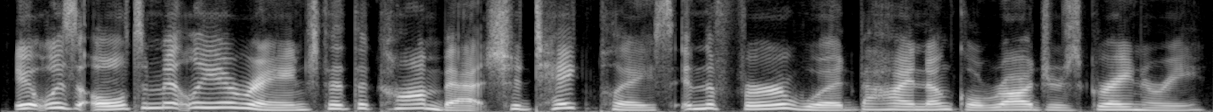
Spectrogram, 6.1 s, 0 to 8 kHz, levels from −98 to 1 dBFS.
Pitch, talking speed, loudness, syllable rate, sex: 225 Hz, 180 wpm, -17 LUFS, 5.3 syllables/s, female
